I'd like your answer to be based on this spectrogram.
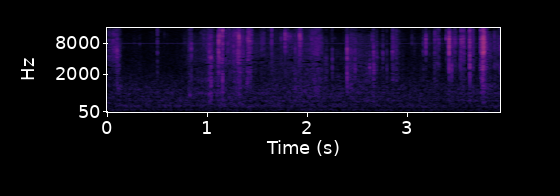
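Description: Fingernails scratch and peel the dry, papery outer skin of a whole, solid, palm-sized yellow onion held on a bamboo board. Quiet, bright crackles and crinkly tearing come in rapid irregular bursts over near silence, with almost no low end and a faint steady high whine underneath.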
